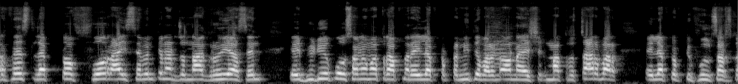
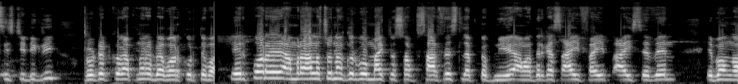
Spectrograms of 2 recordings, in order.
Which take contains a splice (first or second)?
second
